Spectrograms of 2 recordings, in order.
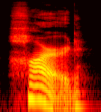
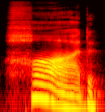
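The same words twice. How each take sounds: First: The R sound after the vowel is pronounced. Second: The R sound after the vowel is dropped. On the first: "Did you hear how she said R, R in hard" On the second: "If this was in a British accent, it would be ah"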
